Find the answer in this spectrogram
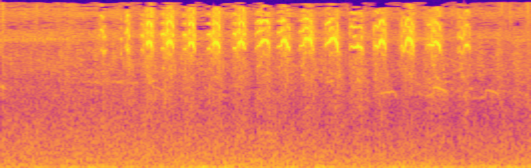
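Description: A bird calling a rapid, even series of short high notes, about five a second, starting about a second in and stopping shortly before the end, over a steady low rumble.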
